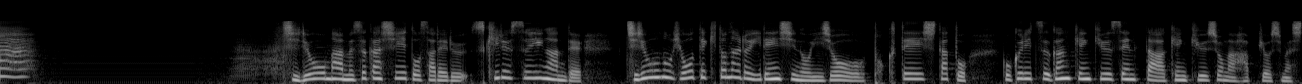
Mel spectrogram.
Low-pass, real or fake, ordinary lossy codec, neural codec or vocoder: none; fake; none; codec, 16 kHz, about 1 kbps, DyCAST, with the encoder's durations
